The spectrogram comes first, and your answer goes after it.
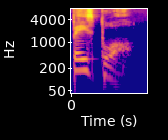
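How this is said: It is said with a New Jersey accent.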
